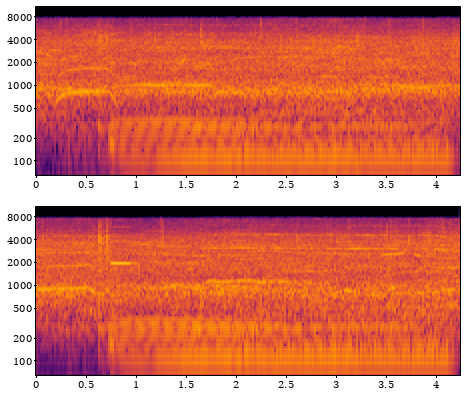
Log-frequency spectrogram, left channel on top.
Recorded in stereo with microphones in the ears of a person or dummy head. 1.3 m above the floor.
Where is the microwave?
30° right (ahead or behind), 1.5 m.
